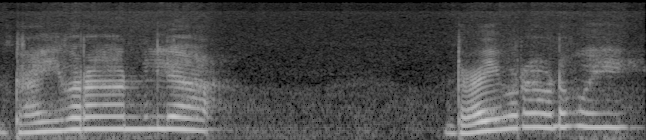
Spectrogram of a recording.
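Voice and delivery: sudden alarm at the empty seat; surprised. Real, not acted. Driver missing from the bus. (അമ്പരപ്പോടെ ഉയർന്ന ശബ്ദത്തിൽ)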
